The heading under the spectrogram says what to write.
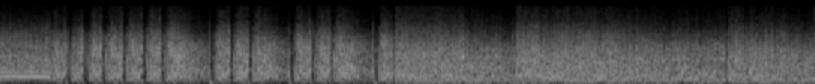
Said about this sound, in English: While our planes are out, Japanese torpedo bombers swarm in to attack U.S. naval forces. Anti-aircraft fire from our guns meets the attack.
